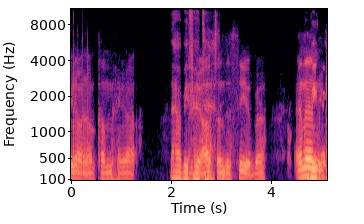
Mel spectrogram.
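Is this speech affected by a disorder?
Yes: cerebral palsy.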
